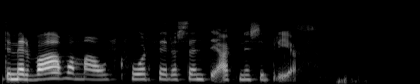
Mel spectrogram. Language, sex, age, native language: Icelandic, female, 20-29, Icelandic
